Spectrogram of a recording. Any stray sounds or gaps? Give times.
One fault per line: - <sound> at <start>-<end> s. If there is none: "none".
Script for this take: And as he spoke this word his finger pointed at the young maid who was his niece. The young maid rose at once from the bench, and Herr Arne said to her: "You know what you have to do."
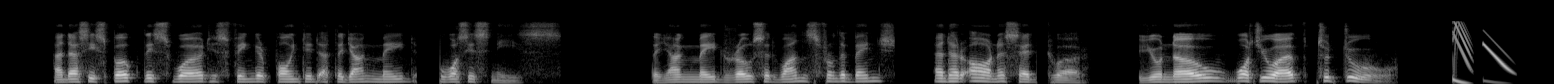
- chirp at 14.5-15.2 s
